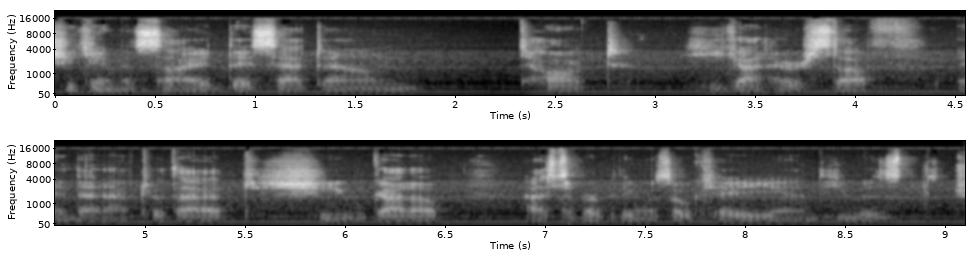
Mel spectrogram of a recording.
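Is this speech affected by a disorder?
No.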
